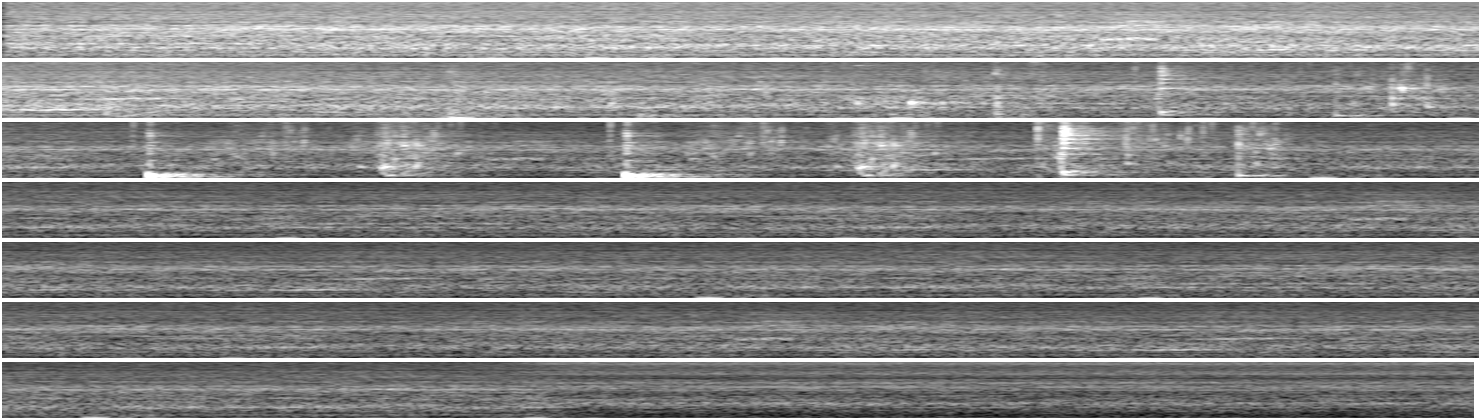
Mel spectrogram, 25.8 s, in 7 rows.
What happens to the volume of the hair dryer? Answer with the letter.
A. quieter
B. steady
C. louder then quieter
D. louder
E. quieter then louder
A.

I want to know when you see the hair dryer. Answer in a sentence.
You can hear the hair dryer from 0.0 to 25.7 s.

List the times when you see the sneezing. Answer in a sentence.
The sneezing can't be heard in this clip.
